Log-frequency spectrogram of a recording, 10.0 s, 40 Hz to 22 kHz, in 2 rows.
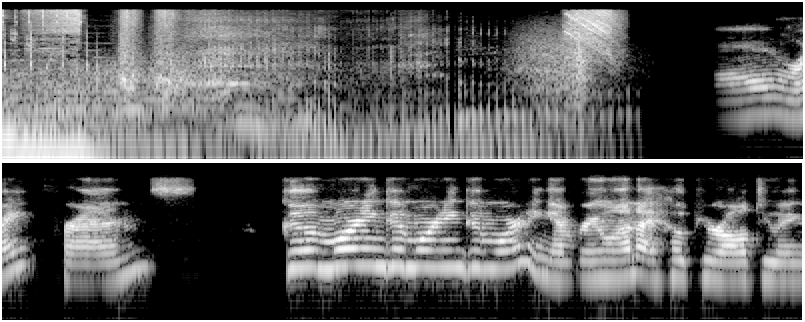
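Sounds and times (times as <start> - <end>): rough growling roar: 1.1 - 3.5.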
